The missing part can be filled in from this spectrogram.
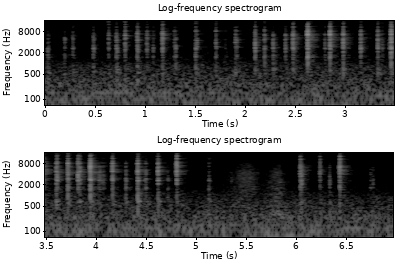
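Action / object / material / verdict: tap / kitchen tongs with wooden handles / wood / none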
